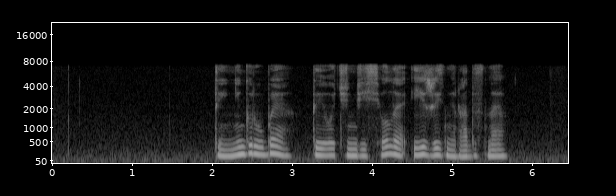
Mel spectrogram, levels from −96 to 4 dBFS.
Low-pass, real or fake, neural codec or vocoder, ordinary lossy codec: 7.2 kHz; real; none; none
